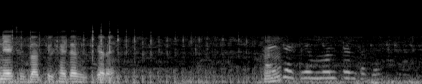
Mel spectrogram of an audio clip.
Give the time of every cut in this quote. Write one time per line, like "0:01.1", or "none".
none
